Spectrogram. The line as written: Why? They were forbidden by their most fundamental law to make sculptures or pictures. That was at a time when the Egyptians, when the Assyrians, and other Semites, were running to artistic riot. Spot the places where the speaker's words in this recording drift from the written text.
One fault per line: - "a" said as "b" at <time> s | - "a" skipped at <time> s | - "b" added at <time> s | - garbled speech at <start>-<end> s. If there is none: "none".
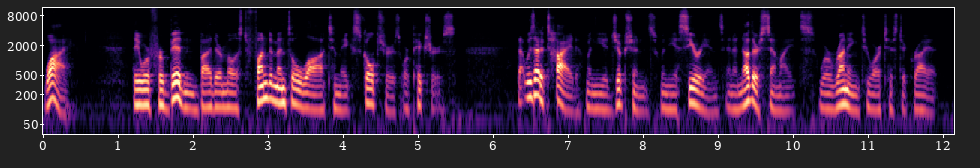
- "time" said as "tide" at 6.7 s
- "other" said as "another" at 9.2 s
